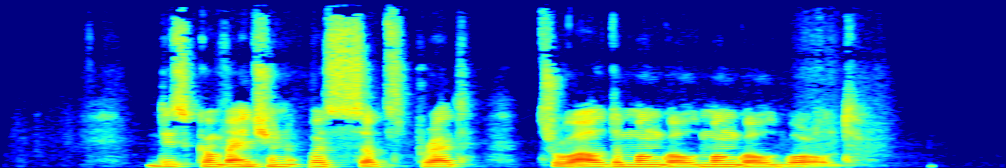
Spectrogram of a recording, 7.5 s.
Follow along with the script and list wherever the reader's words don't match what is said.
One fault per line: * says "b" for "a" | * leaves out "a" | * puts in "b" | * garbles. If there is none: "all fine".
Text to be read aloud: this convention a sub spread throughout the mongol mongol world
all fine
